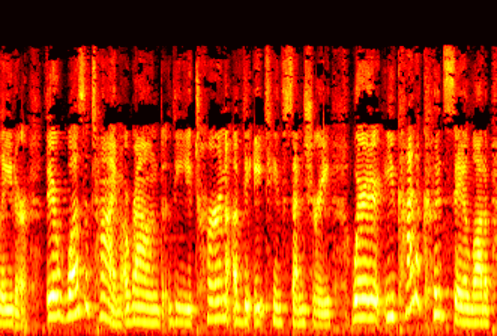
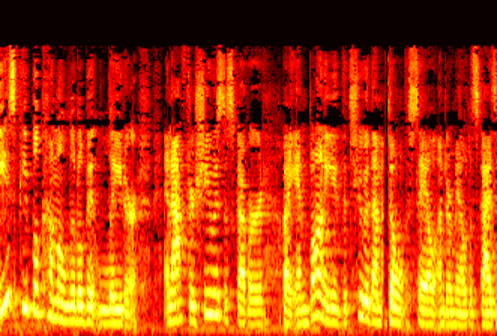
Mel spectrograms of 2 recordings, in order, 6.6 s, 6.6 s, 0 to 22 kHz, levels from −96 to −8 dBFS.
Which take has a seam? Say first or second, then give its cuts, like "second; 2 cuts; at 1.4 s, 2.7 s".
second; 2 cuts; at 2.0 s, 5.1 s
